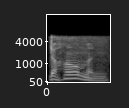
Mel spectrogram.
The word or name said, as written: Dahoman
